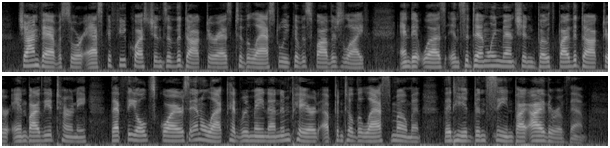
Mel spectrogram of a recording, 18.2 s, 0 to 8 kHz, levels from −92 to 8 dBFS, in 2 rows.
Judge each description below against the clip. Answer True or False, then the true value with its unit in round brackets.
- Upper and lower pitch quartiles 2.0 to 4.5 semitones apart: True (2.6 semitones)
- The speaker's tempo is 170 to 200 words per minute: True (175 wpm)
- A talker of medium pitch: True (155 Hz)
